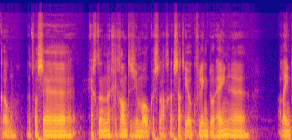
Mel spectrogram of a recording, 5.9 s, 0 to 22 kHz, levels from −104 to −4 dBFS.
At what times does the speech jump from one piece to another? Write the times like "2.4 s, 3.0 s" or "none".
none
